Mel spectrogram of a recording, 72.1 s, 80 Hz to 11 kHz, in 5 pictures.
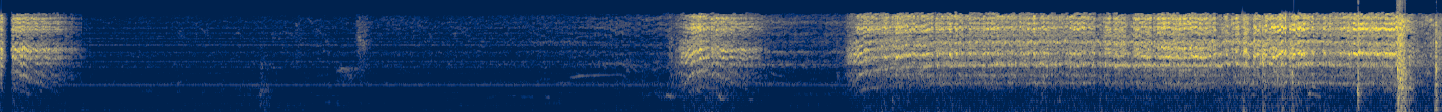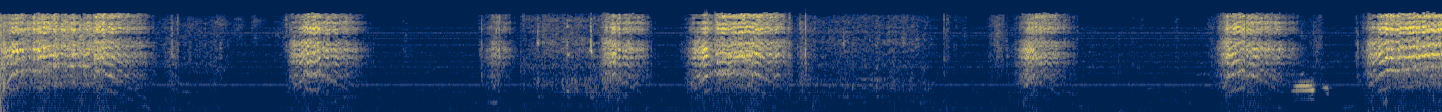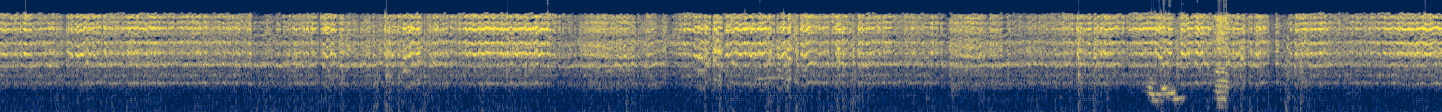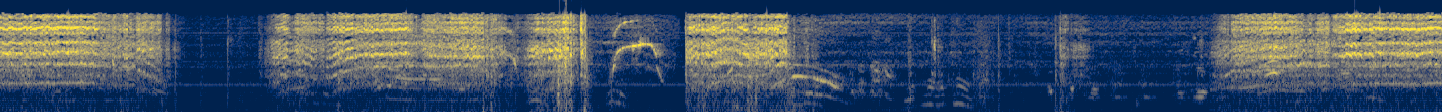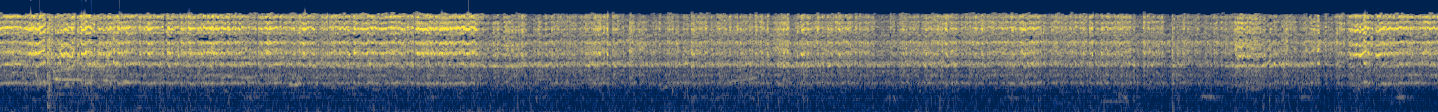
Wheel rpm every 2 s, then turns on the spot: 90, 0, 0, 30, 200, 220, 200, 90, 20, 10, 60, 10, 20, 100, 230, 230, 220, 220, 230, 230, 230, 170, 90, 140, 90, 30, 0, 140, 230, 230, 230, 230, 230, 230, 230, 230.
46-52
